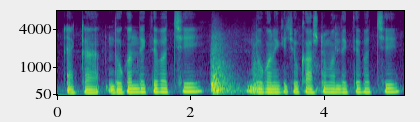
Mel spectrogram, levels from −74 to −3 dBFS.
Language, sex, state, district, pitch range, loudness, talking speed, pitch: Bengali, male, West Bengal, Cooch Behar, 115-130 Hz, -16 LUFS, 105 wpm, 120 Hz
